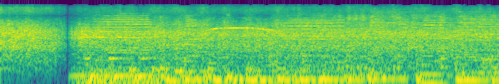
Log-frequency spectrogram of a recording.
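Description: A studio band playing the show into its commercial break, under audience applause. The sound breaks off abruptly just under a second in, then band music with a steady, sustained bass line carries on.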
